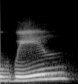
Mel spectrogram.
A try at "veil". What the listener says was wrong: and you have to work on the V. You said whale. You said whale.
